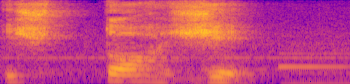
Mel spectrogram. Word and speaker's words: storge: chamado no grego de storge a sílaba tônica no final do gestor G que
